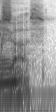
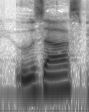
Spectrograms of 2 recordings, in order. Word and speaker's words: Uxas: I always used to say Uzas because, like, sometimes with an X, like, it can be interpreted as a Z.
